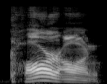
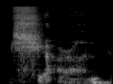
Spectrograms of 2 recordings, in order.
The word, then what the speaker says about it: Charon: Like I think it comes down to like one is the initial pronunciation, the way the Greeks would say it, and then the other is the anglicized way, like the way that the English or the French would say it.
